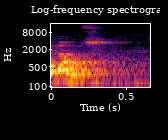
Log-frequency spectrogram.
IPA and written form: mʌns (months)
